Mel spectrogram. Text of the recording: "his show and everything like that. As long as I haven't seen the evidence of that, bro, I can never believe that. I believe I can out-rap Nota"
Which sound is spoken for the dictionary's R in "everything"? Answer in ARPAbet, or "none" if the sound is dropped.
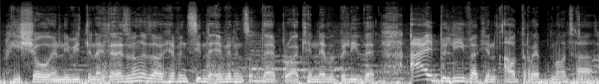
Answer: none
